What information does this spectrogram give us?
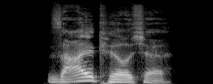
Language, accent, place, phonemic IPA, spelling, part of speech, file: German, Germany, Berlin, /ˈzaːlˌkɪʁçə/, Saalkirche, noun, De-Saalkirche.ogg
- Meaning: aisleless church, single-nave church which consists of a single room which is not divided into aisles by columns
